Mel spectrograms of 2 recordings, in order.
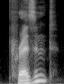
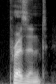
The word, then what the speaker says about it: present: We'll take the word present. Stress the first syllable. Present. It's a gift. Stress the second. Present. It's an action like presenting information.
